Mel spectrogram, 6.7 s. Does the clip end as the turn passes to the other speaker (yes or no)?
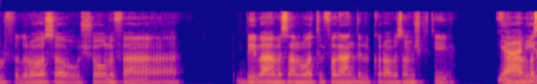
no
